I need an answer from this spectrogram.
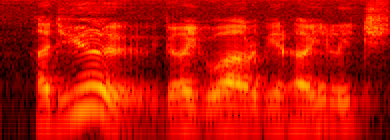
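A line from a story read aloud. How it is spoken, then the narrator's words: Plain. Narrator (French): dit Irène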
